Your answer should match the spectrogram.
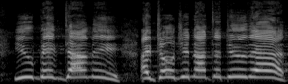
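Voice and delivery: exaggerated scold as a fake quote; mock scolding Jesus. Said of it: "No, it doesn't say that".

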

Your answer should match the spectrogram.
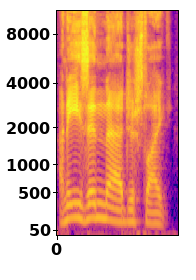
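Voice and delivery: normal talking voice

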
